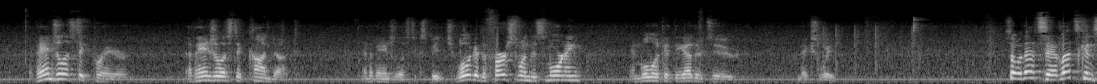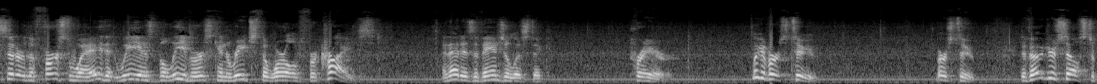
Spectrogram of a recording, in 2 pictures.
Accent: American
